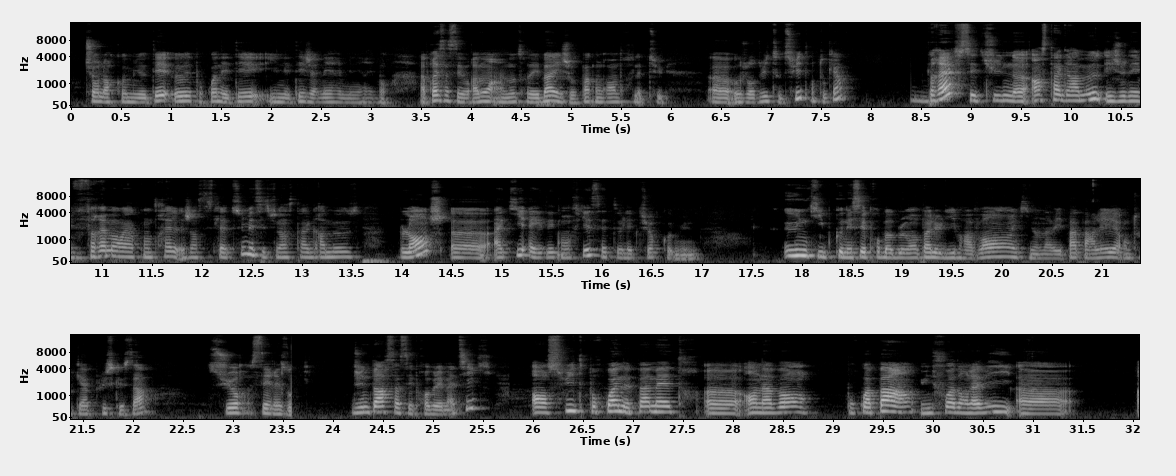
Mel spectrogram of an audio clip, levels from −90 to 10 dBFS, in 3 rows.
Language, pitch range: French, 155-190 Hz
